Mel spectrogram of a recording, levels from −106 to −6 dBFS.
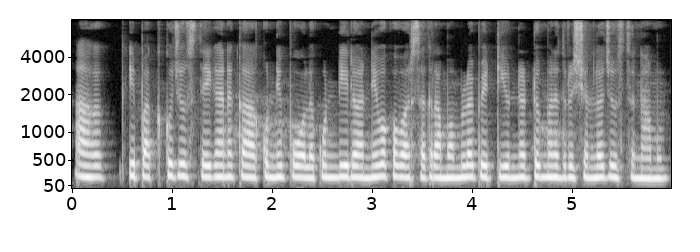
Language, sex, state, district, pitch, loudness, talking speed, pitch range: Telugu, female, Andhra Pradesh, Guntur, 200 Hz, -14 LUFS, 170 wpm, 195-210 Hz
